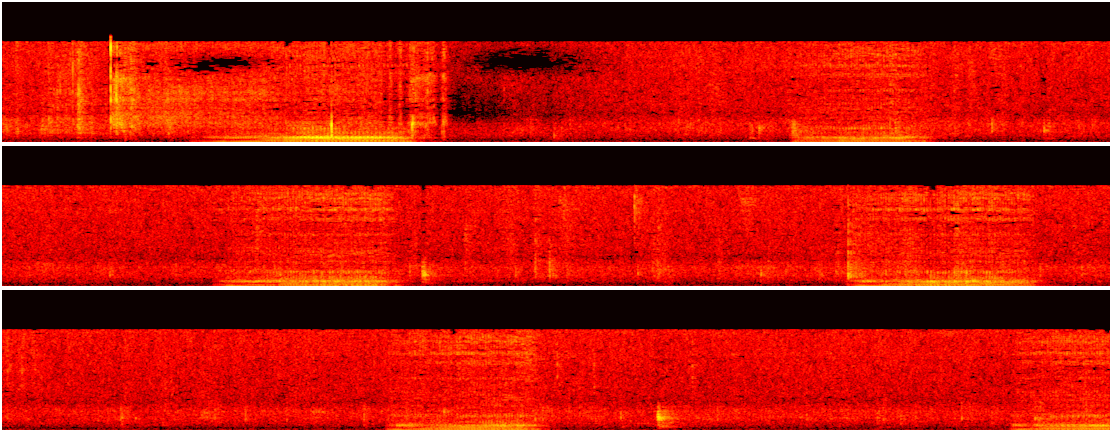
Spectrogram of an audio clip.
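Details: Sleeping female Shih Tzu named Yuli, worn out after caring for her pups, snores steadily indoors; rough, fluttering nasal snores recur about every three seconds, six in all, with near silence in between.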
